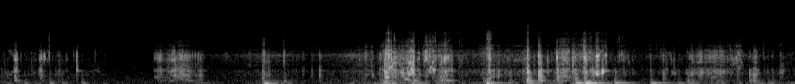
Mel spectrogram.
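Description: Water sounds from a kayak's deck camera as a capsized kayak is rolled back upright: muffled sloshing and knocks underwater, then loud splashing and water pouring off the deck as the bow breaks the surface, about halfway through.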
